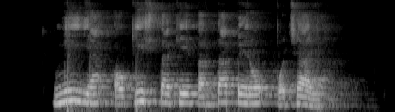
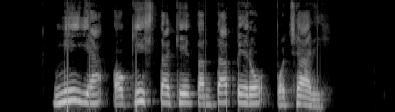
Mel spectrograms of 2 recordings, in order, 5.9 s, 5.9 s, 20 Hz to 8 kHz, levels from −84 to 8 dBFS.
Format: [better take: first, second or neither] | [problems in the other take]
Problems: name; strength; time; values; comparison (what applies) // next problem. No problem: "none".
second | room echo; dies away in 1.1 s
